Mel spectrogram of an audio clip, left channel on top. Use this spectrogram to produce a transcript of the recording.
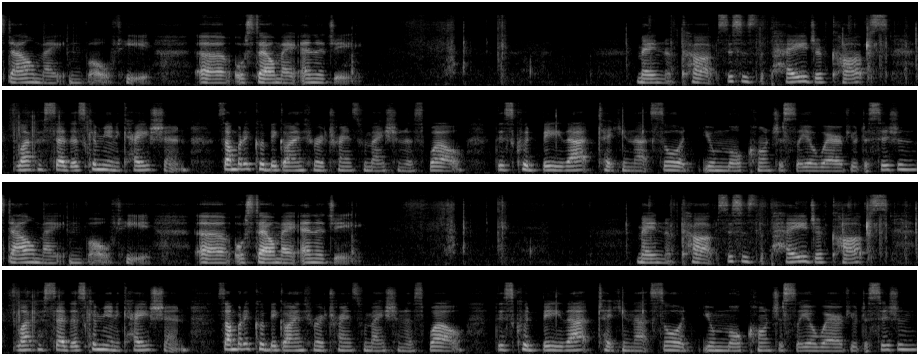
involved here, or stalemate energy. Maiden of Cups. This is the Page of Cups. Like I said, there's communication. Somebody could be going through a transformation as well. This could be that, taking that sword. You're more consciously aware of your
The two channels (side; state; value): both; normal; correlation 0.57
